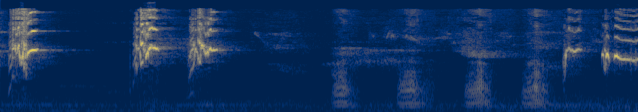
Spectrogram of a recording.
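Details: Young Javan myna in lively song with nodding head: three sharp squeaky notes, a pause, then softer lower gurgling notes and a closing high whistled slur.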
